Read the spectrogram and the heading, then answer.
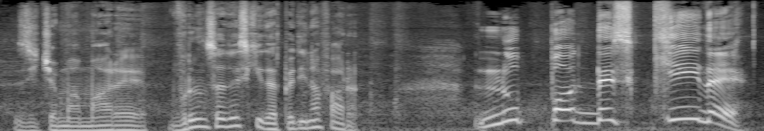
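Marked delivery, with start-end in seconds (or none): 3.5-5.6 high, slow, drawn-out wail; desperate bawl. A narrator's reading. Boy unable to open the locked door, desperate bawl. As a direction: stretch each word into a helpless high cry. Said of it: "zbiară Goe desperat".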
